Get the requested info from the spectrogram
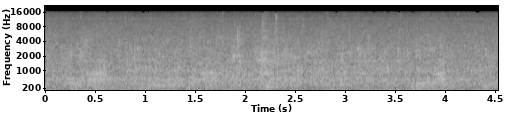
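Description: Semolina and sugar frying in bubbling melted butter in a pan: a steady sizzle and crackle, stirred with a wooden spatula.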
